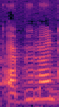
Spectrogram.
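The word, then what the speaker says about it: ebullient: इसी के बाद जो फोर्थ वर्ड है श्याम का वो था एबुलेंट।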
